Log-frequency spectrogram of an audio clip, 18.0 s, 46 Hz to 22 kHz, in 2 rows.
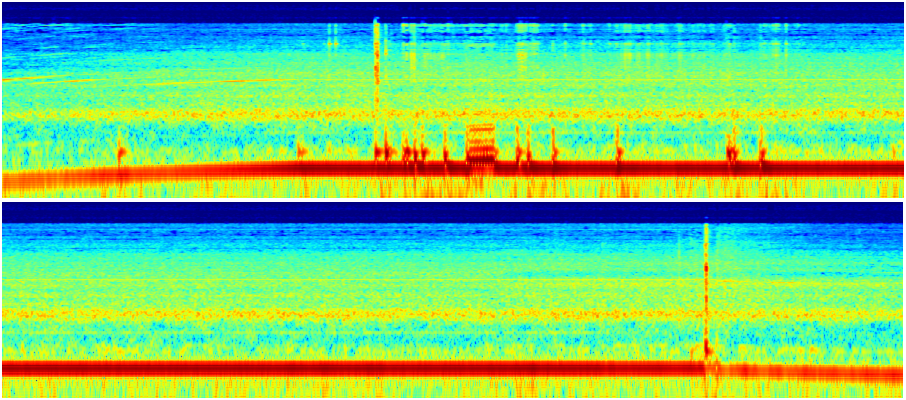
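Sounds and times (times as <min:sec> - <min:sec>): hard drive motor hum: 0:00.0 - 0:18.0
hard drive clicks: 0:03.0 - 0:08.0, 0:15.8 - 0:16.4.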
